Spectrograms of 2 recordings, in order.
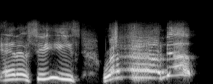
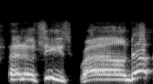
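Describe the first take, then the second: First: Voice cracking. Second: Slower careful retry, raised pitch; second try. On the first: Real, not acted. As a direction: voice cracks high on roundup. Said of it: "Sorry, my voice just cracked there". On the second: Shown as a demonstration. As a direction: try the title again carefully. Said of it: "let me try that again".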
